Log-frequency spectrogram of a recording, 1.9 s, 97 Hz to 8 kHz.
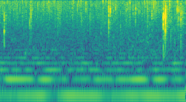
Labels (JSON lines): {"label": "biophony, midshipman", "recorder": "SoundTrap 500"}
